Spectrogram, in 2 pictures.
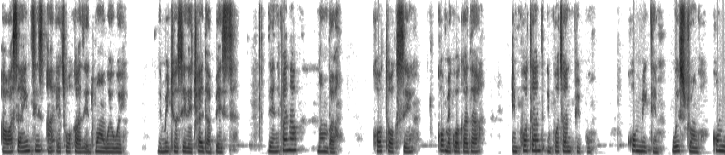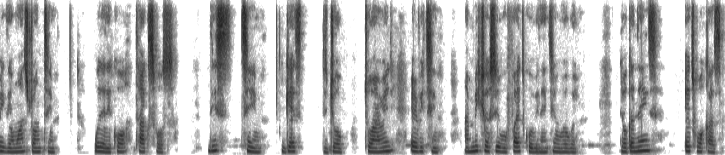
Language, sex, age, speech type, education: Nigerian Pidgin, female, 46-60, spontaneous, tertiary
